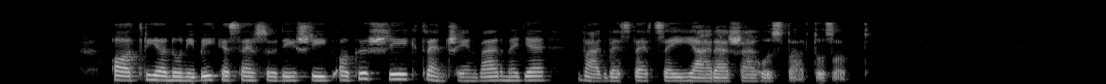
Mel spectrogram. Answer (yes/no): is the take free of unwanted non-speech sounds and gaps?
yes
